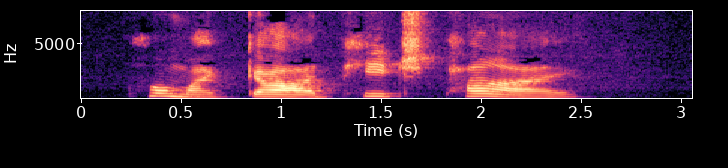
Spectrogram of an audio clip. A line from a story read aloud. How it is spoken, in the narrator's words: Laura moans rapturously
